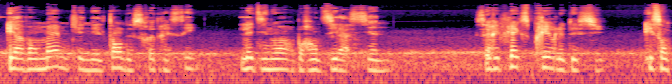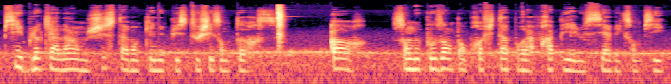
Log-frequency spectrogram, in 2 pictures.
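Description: A woman's voice: mid-range voice, noisy background. A woman reading her own written story aloud as a scripted narration. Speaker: author and narrator.

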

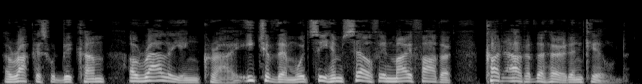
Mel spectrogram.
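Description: A proud young nobleman with an imperious, forceful way of speaking, as a male narrator puts him on. The voice is lifted and louder than the narration, with a husky edge, close and dry. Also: medium pitch, expressive, normal speed, no room sound, pitched above the performer's own voice, lightly acted. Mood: commanding.

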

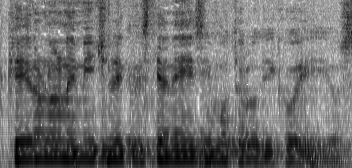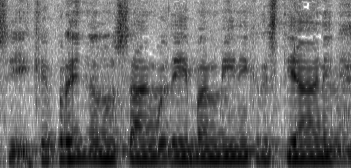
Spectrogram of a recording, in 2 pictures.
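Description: An actor playing a relentless, sardonic prosecutor in a satirical mock trial, declaiming insistently on stage. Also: male voice, fairly high pitch, a little fast, reverberant, recorded from a distance, slight background noise, natural voice. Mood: accusing. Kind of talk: theatrical courtroom monologue in radio theatre.

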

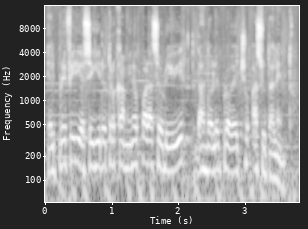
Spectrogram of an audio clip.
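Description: A man's voice: medium pitch, steady tone, fast talker, over loud music. A man with a Colombian accent reading scripted narration for student radio.

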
